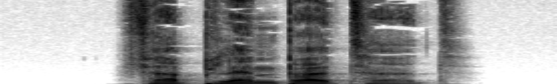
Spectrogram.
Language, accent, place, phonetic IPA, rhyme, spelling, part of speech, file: German, Germany, Berlin, [fɛɐ̯ˈplɛmpɐtət], -ɛmpɐtət, verplempertet, verb, De-verplempertet.ogg
- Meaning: inflection of verplempern: 1. second-person plural preterite 2. second-person plural subjunctive II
